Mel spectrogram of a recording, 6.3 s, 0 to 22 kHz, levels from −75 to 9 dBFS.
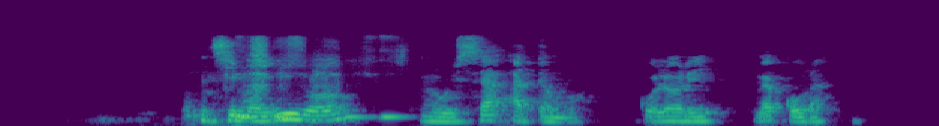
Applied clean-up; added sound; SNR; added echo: neural mask model Resemble Enhance denoiser.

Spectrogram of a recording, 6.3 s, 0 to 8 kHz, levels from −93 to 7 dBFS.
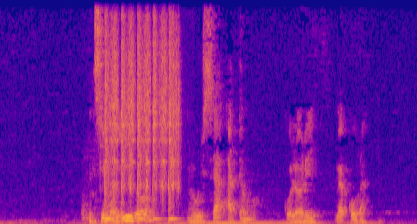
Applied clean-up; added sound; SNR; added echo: none; Rattle (instrument); -4 dB; none.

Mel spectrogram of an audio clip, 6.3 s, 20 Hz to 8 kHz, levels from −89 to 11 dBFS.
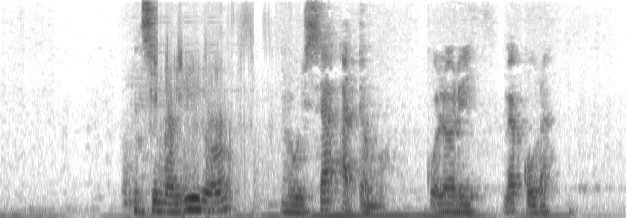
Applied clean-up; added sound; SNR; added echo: neural separator model SepFormer DNS4.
